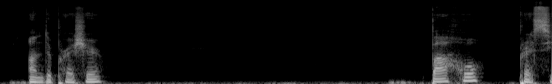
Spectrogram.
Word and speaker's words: bajo: in Spanish is bajo bajo notice the strong H sound here bajo and the word for pressure is presion press e on how do you say under pressure bajo press e on now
